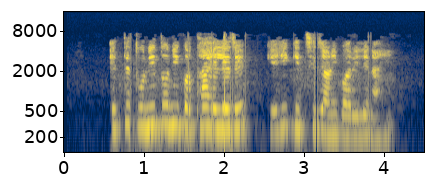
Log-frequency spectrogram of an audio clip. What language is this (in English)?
Odia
